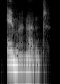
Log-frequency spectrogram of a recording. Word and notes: immanent: Indian

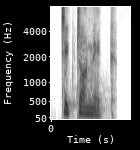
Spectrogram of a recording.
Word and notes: tectonic: Indian

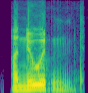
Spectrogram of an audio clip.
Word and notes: annuitant: American English

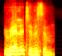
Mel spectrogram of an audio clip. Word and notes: relativism: Indian

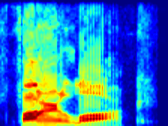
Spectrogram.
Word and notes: firelock: American English

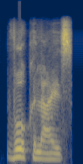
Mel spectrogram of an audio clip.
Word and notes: vocalize: Indian

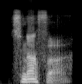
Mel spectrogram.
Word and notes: snuffer: British English

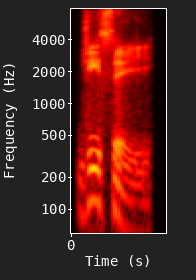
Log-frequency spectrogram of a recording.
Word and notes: GC: British English

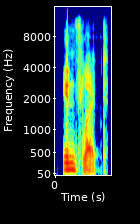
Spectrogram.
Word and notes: inflict: American English

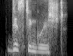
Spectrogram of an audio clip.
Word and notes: distinguished: Indian

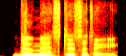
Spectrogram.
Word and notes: domesticity: British English

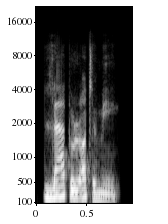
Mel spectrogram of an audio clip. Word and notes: laparotomy: Indian

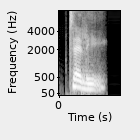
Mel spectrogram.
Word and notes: telly: Indian

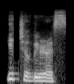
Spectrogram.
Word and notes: echovirus: Indian

